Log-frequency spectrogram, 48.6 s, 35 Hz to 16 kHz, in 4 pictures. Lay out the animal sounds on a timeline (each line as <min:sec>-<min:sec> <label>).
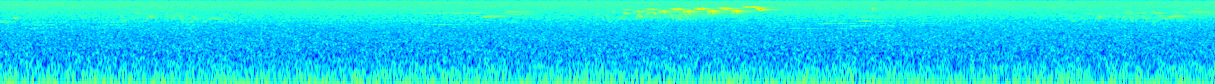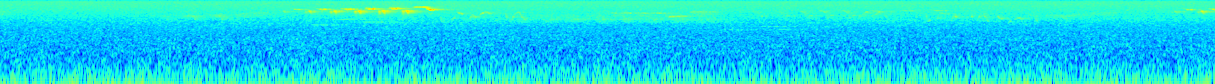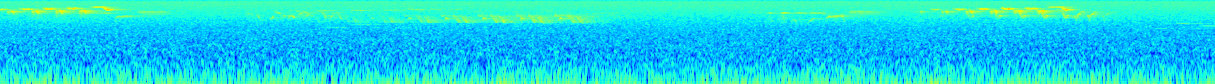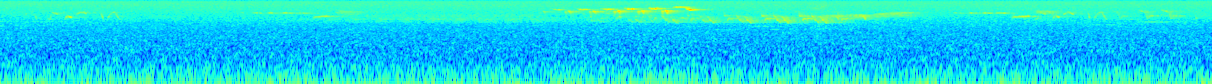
0:00.0-0:01.6 Red-breasted Nuthatch (Sitta canadensis)
0:00.9-0:02.4 Canada Warbler (Cardellina canadensis)
0:03.8-0:05.5 Black-throated Green Warbler (Setophaga virens)
0:06.1-0:08.0 Blackburnian Warbler (Setophaga fusca)
0:07.7-0:09.3 Hermit Thrush (Catharus guttatus)
0:10.6-0:12.0 Nashville Warbler (Leiothlypis ruficapilla)
0:10.8-0:12.5 Black-throated Green Warbler (Setophaga virens)
0:13.5-0:15.1 Black-throated Blue Warbler (Setophaga caerulescens)
0:14.9-0:16.8 Blackburnian Warbler (Setophaga fusca)
0:15.2-0:16.2 Hermit Thrush (Catharus guttatus)
0:16.6-0:18.5 Ovenbird (Seiurus aurocapilla)
0:18.2-0:19.5 Black-throated Green Warbler (Setophaga virens)
0:20.0-0:21.4 Nashville Warbler (Leiothlypis ruficapilla)
0:21.3-0:22.6 Canada Warbler (Cardellina canadensis)
0:22.1-0:23.3 Black-throated Blue Warbler (Setophaga caerulescens)
0:23.8-0:25.7 Blackburnian Warbler (Setophaga fusca)
0:25.0-0:26.0 Black-throated Green Warbler (Setophaga virens)
0:26.7-0:27.8 Magnolia Warbler (Setophaga magnolia)
0:27.1-0:29.0 Golden-crowned Kinglet (Regulus satrapa)
0:28.0-0:30.5 Ovenbird (Seiurus aurocapilla)
0:31.7-0:33.2 Black-throated Green Warbler (Setophaga virens)
0:33.4-0:35.4 Blackburnian Warbler (Setophaga fusca)
0:33.7-0:35.4 Nashville Warbler (Leiothlypis ruficapilla)
0:35.7-0:36.9 Hermit Thrush (Catharus guttatus)
0:36.6-0:37.8 Magnolia Warbler (Setophaga magnolia)
0:38.7-0:40.2 Black-throated Green Warbler (Setophaga virens)
0:39.9-0:41.7 Ovenbird (Seiurus aurocapilla)
0:41.7-0:43.6 Blackburnian Warbler (Setophaga fusca)
0:42.3-0:45.2 Ovenbird (Seiurus aurocapilla)
0:44.2-0:45.7 Black-throated Blue Warbler (Setophaga caerulescens)
0:45.9-0:47.2 Black-throated Green Warbler (Setophaga virens)
0:46.9-0:48.6 Nashville Warbler (Leiothlypis ruficapilla)
0:47.2-0:48.4 Hermit Thrush (Catharus guttatus)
